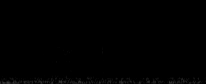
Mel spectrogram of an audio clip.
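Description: Near silence: room tone with a few faint soft rustles and two light clicks.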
